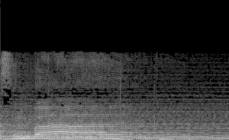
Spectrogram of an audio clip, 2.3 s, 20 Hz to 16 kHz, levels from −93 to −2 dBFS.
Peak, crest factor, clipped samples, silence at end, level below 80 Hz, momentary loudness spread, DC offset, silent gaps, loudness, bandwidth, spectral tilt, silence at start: -8 dBFS; 16 dB; under 0.1%; 0 s; -48 dBFS; 12 LU; under 0.1%; none; -24 LUFS; 10.5 kHz; -5.5 dB/octave; 0 s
